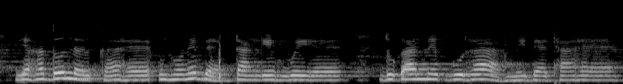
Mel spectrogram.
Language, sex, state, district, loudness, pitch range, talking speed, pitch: Hindi, female, Bihar, Gopalganj, -24 LUFS, 200-230 Hz, 155 wpm, 210 Hz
